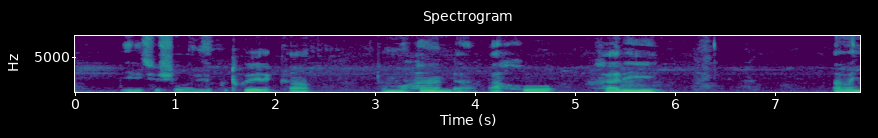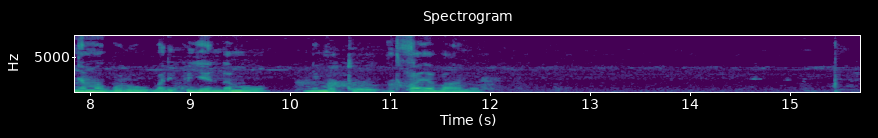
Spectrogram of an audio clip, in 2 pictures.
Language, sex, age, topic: Kinyarwanda, male, 18-24, government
